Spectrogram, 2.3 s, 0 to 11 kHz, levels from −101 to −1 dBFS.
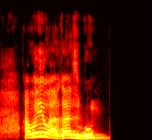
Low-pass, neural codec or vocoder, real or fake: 9.9 kHz; vocoder, 44.1 kHz, 128 mel bands, Pupu-Vocoder; fake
